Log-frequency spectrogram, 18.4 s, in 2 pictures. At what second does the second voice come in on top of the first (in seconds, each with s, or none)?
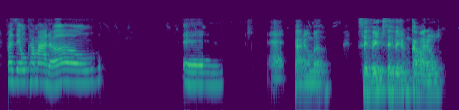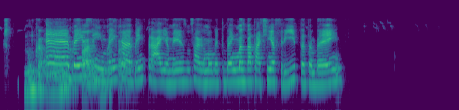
10.1 s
